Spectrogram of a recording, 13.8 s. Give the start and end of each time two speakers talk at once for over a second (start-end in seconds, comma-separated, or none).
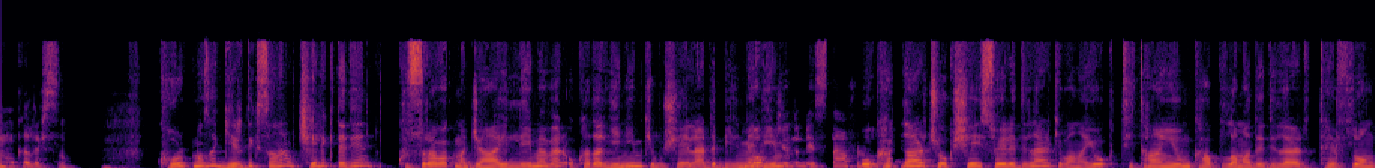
none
